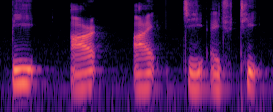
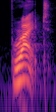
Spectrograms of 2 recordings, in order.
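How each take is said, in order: First: Each letter is named separately, one by one. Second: It is pronounced as one whole word. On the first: The letters are treated as separate characters. "按照字母发音，那它就把这个字母老老实实的一个一个给你读出来" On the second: The letters are treated as a word. "如果是单词发音呢，哎，他就说bright"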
